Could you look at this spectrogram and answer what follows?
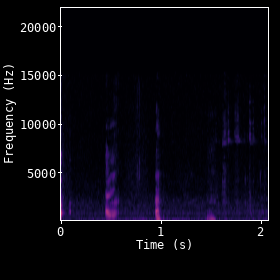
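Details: Infant hiccups: three brief, abrupt catches of breath about half a second apart in a quiet room, while the baby is distracted by his hand.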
